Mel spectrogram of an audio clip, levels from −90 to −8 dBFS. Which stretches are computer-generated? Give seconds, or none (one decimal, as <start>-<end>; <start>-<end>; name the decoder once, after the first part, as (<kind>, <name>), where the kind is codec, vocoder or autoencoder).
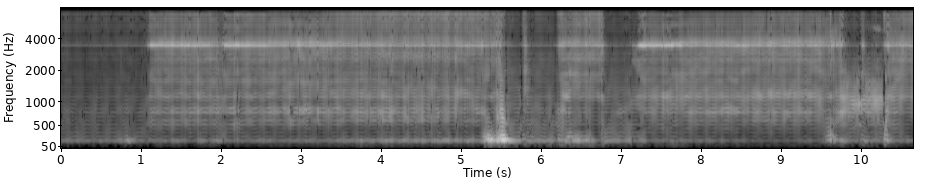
0.0-10.7 (vocoder, BigVGAN v2)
